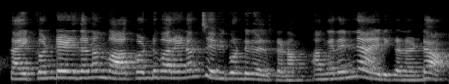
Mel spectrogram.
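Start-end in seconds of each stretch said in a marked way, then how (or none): none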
